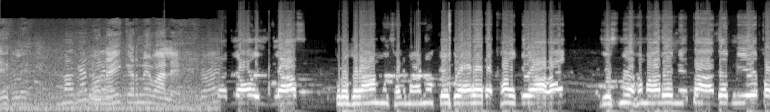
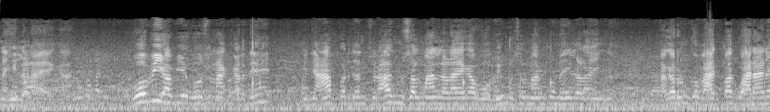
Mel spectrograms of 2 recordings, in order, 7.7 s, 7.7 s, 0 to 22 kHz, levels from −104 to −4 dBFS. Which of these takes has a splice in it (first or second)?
first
